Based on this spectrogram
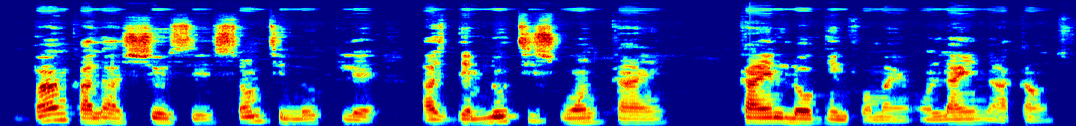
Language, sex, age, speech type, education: Nigerian Pidgin, male, 15-29, spontaneous, tertiary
